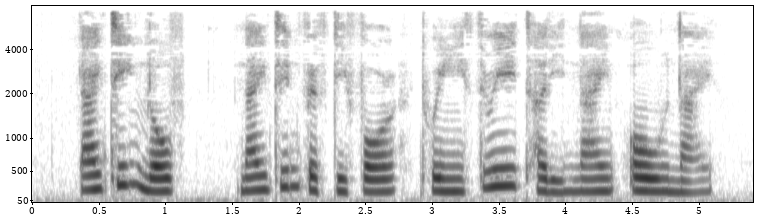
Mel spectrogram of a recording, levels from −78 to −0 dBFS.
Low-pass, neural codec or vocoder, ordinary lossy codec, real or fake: 7.2 kHz; none; MP3, 32 kbps; real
